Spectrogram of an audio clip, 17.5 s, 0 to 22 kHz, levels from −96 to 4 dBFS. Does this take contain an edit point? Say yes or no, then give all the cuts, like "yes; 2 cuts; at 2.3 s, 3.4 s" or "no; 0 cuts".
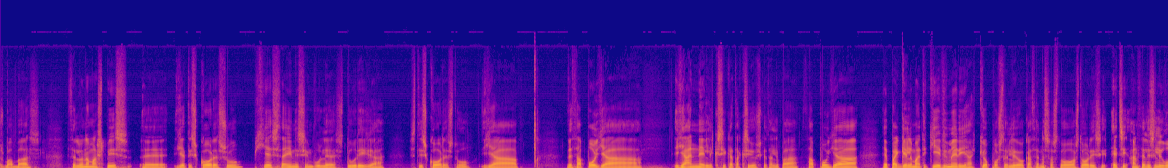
no; 0 cuts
